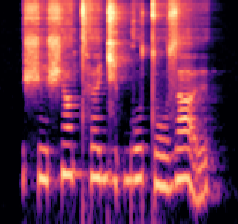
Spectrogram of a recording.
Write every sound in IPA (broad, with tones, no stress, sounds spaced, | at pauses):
ʃ i˨ ʃ ã˦ tʰ ɛ˦ d͡ʑ ʊ˦ ʔ ɡ o˦ t o˨ z a̰˦˨ ɪ̯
